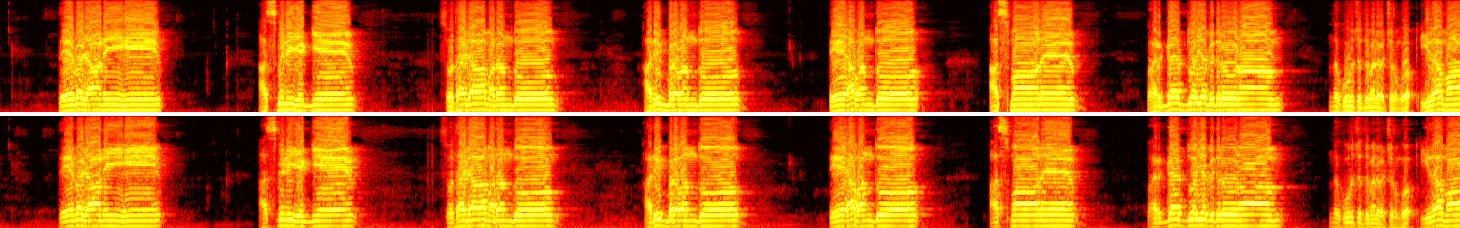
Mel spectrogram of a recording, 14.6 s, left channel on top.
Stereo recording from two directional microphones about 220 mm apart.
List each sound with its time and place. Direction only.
0.5 s a man's voice: 25° left (ahead or behind)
